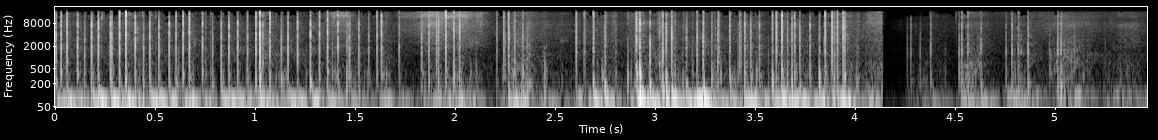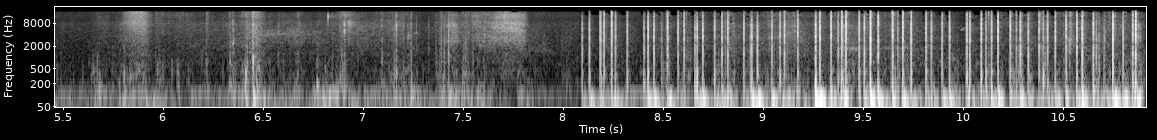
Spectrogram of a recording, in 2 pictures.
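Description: Fingernails tap and scratch quickly across a stuffed dark grey leather throw pillow, working along its sides and front. The dense, dull, bass-heavy patter eases into a quieter, softer stretch of scratching midway through, then returns to loud, rapid tapping.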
